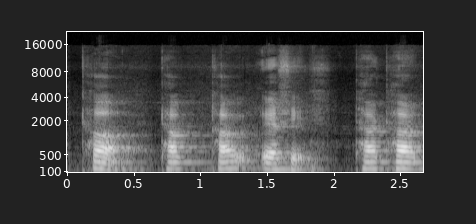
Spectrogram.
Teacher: टा मूर्धा, ठ ठक ठक ऐसे ठ ठ की आवाज़ आती है, यानी कि मूर्धा में ढक ढक होता है। तो ट वर्ग के मूर्धा से टकराती है आवाज़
